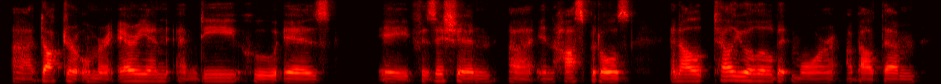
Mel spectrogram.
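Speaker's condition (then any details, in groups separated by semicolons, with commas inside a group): No condition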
